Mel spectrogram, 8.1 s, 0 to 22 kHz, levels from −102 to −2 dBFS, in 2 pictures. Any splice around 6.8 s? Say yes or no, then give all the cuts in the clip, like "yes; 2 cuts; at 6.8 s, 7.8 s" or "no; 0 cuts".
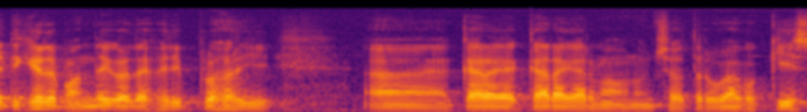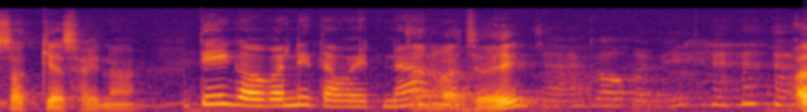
no; 1 cut; at 5.0 s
